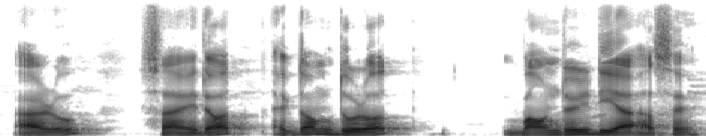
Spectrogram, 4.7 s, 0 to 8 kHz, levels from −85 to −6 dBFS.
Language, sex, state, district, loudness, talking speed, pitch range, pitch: Assamese, male, Assam, Kamrup Metropolitan, -17 LUFS, 100 wpm, 105-115 Hz, 110 Hz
